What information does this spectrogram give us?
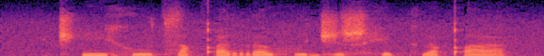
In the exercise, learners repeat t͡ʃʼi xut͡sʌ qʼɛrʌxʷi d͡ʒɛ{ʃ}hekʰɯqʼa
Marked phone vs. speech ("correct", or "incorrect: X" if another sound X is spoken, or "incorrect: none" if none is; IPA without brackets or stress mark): incorrect: ʂ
